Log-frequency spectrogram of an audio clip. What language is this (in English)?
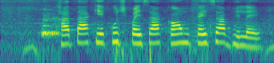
Maithili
